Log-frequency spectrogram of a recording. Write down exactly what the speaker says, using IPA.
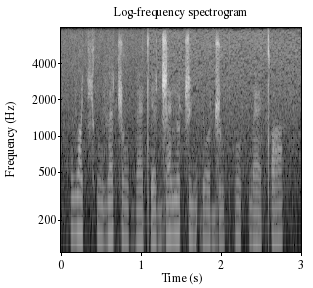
v ɒ˦ t͡ɕʰ u˨˩ v æ˦ ʈ͡ʂ o˨˩ b æ˨˩ tʼ e˨˩ ɖ͡ʐ æ˦ n o˦ ʈ͡ʂ i˨˩ ɗ o˨˩ ɖ͡ʐ u˨˩ pʰ o˦ f w æ˨˩ tʼ ɒ˦

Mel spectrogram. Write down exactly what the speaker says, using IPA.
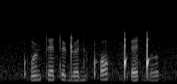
kʼ õ ɳ t̪ ɛ t̪ ɛ ɖ œ d u kʼ ɔ | ǃʼ ɛ ɡ͡ǃ ɤ

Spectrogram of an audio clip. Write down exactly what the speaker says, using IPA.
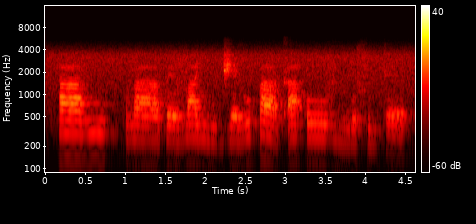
aː˦ v u˦ | β aː˨ p ɛ˨ v a˦ ɲ u˨ d͡ʒ ɛ˦ ɣ ʊ˦ p aː˦˨ kʼ a˦ h oː˦ v i˨ ŋ ʊ˨ s i˨ ɡ ɛ˨

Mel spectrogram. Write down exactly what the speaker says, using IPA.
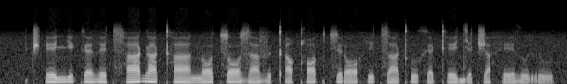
t͡ʃʼ e nʲ e k ɛ ð e t͡sʰ a ɡ a kʰ a n ɔ t͡s ɔ z a v ʏ kʼ a qʰ ɔ k t͡s ʏ ɾ ɔ h i t͡s a kʰ u x ɛ kʰ e dʲ a t͡ʃ a h e ð u r u

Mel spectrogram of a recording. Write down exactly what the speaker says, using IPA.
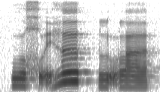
u˩ χʷ ḛ˩ ɦ ə˥ | l ṵ˩ lˠ ɐ˩

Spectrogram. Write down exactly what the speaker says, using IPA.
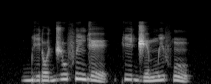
ɡ͡b i˧ ɾ o˧ d͡ʒ u˦ f ĩ˦ ɡ e˦˨ | k i˦ d͡ʒ e˧ m i˦ f ũ˦˨

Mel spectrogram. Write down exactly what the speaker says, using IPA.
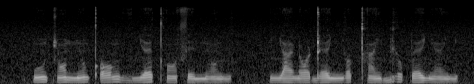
p ũ˩˧˩ c ɔ̃˩˧˩ mʲ õ˩˧˩ kʼ ɔ˨˥ ŋ ṳ˩ ʎ ɛ˨˥ t̪ʰ ɔ̃˩ s e˩ mʲ ɔ̃˩ ʎ | ʎ a˩ ɳ ɔ˩ ɖ ɛ˩˧˩ ɲ ʌ˩˧˩ kʰ ã˩ ʎ bʲ ɤ˥˧ p ɛ˩˧˩ ʎ ɛ̃˩ ʎ

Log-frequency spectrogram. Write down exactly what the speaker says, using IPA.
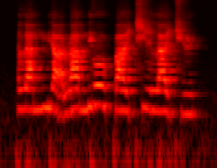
l a˧˥ n m j ä̰˨˩ ɻ ä˥˧ n̪ j o˥˩ ʊ̯ p a˥ ɪ̯ t͡ɕ i˥˧ l a˥˩ ɪ̯ t͡ɕ y˩

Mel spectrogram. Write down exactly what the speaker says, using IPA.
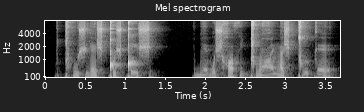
ǀʰ u ʃ j ɛ ʃ ǃ ʊ ʃ ǃ e ʃ | b ɛ b ɔ ʃ χ ɔ θ i ǁ ʊ ʕ ɛ ŋ a ʃ ǀ ʊ k ɛ

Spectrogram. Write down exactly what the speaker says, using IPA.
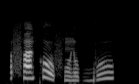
f ã˦ k o˦˨ f ũ˨ ɾ u˨ ɡ͡b u˨˦

